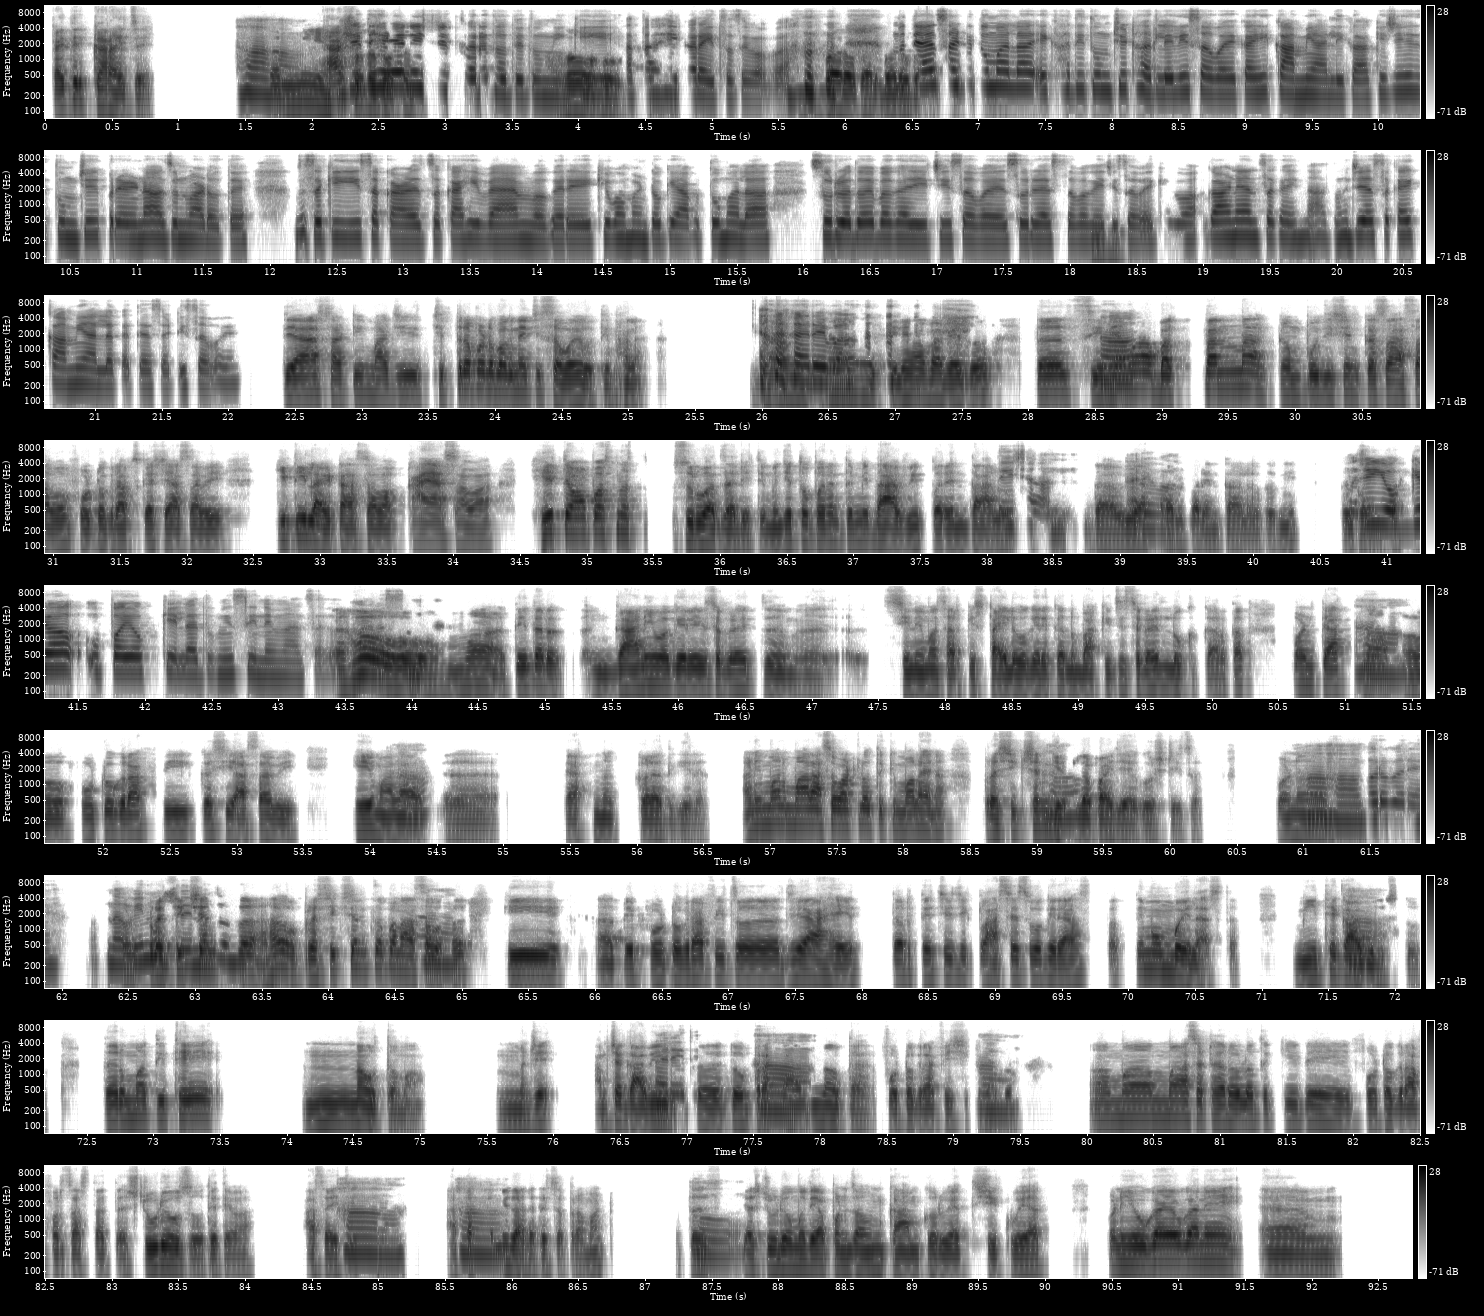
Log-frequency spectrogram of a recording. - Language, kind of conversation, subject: Marathi, podcast, कला तयार करताना तुला प्रेरणा कशी मिळते?
- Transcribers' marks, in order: other background noise; laugh; unintelligible speech; laughing while speaking: "अरे वाह"; laugh; in English: "कंपोझिशन"; in English: "फोटोग्राफ्स"; in English: "फोटोग्राफी"; in English: "फोटोग्राफी"; in English: "फोटोग्राफर्स"; in English: "स्टुडिओज"; in English: "स्टुडिओमध्ये"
